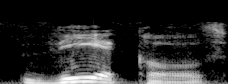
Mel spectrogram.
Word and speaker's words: vehicles: he had finished reading it's pronounced Vehicles Richard no h Accent on the first syllable and you don't say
